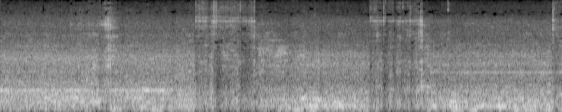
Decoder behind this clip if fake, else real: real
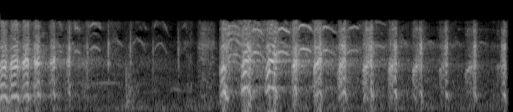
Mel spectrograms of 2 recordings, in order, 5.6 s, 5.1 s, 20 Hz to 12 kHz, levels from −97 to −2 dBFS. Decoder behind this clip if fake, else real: real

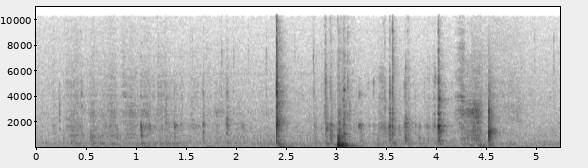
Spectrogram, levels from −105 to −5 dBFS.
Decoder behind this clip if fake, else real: real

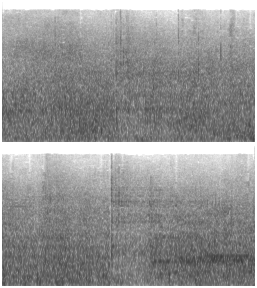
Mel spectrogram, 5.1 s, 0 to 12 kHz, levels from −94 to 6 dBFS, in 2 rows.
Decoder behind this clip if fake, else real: real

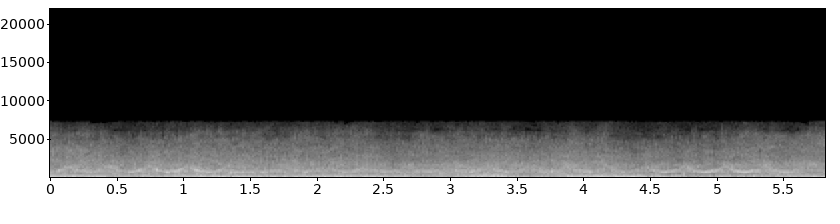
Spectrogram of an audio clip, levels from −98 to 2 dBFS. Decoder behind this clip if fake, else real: fake, codec, HILCodec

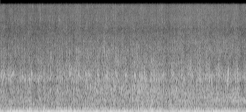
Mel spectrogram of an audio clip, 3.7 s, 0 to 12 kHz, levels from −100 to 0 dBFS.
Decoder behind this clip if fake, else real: fake, codec, HILCodec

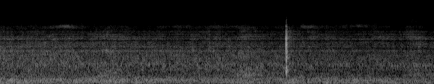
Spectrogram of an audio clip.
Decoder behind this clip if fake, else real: fake, codec, HILCodec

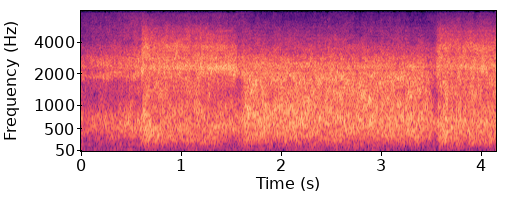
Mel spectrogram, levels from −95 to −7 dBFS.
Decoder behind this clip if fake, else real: fake, codec, HILCodec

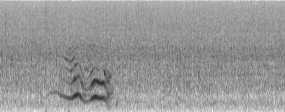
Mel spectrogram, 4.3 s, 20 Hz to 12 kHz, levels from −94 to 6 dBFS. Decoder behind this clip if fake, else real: real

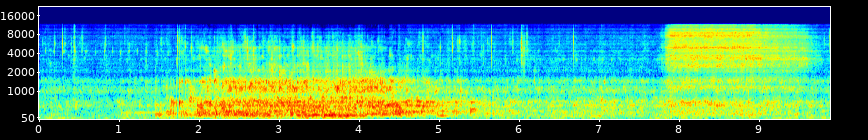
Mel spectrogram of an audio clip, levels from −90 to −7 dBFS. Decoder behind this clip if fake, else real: fake, codec, HILCodec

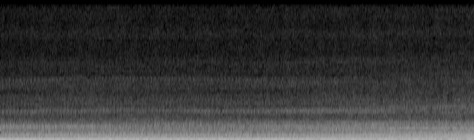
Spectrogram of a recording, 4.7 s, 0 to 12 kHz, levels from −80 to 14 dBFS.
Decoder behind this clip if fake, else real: real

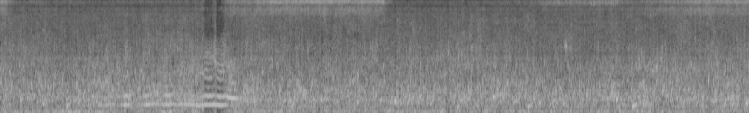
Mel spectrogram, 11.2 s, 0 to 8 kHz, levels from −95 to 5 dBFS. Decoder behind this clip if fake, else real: fake, codec, HILCodec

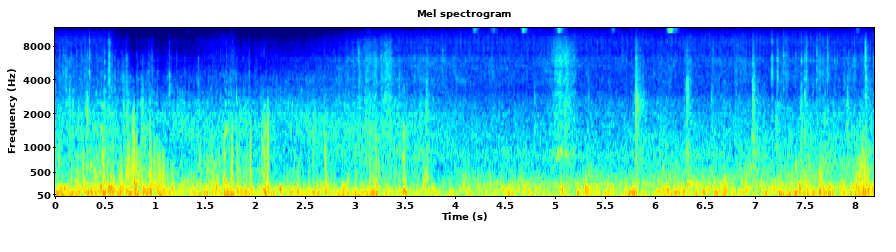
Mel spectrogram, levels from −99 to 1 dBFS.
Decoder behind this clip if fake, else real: real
